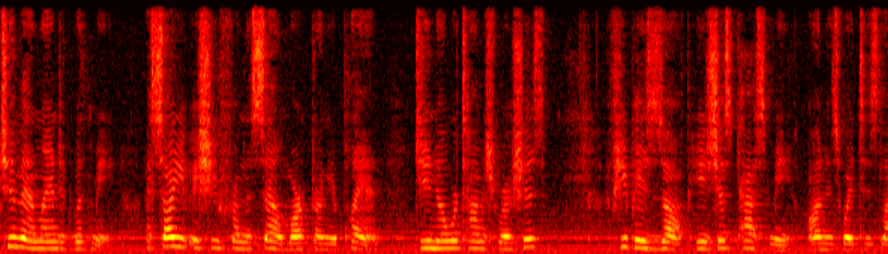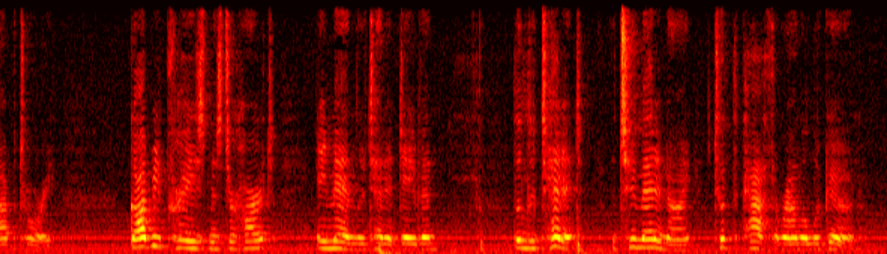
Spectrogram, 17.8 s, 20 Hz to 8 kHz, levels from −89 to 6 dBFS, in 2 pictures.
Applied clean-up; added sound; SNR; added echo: none; none; none; none.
